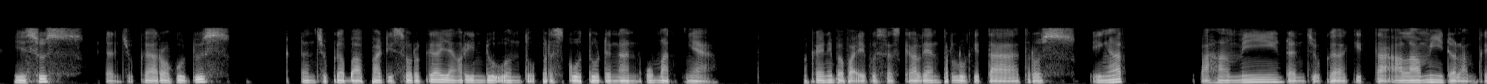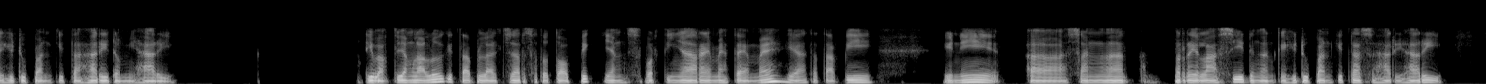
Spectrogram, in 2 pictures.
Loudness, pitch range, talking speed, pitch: -20 LUFS, 85-95 Hz, 120 wpm, 90 Hz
